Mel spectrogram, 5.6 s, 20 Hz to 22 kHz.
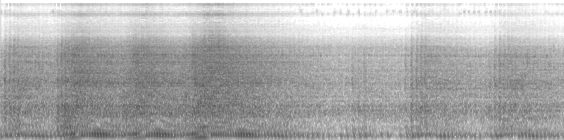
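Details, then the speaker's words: Yamaha R15 V3 BS6 single-cylinder bike, about 8,000 km, after rocker arm replacement and valve clearance adjustment to fix top-end engine noise: quick, even idle beat with no tapping; sounds healthy. "இப்ப ready பண்ணிட்ட அப்புறம் வர noise ஒன்னும் போடுறேன் எல்லாமே கரெக்டா இருக்குது"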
